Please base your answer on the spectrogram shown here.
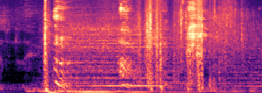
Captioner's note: Paris grunts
